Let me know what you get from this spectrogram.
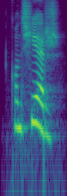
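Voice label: "консьерж", Komi, female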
